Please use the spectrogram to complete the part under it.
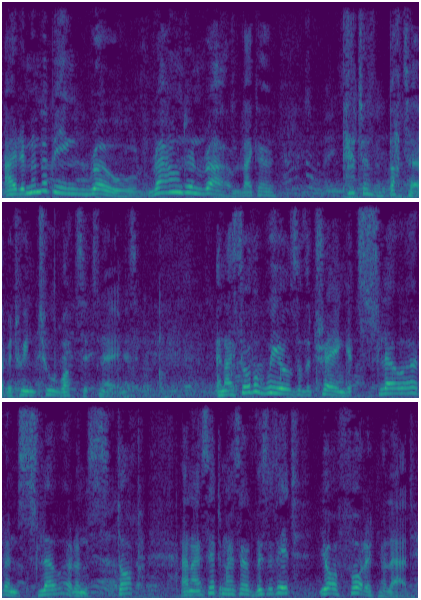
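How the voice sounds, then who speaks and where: An actor playing a brusque, stoical injured doctor with an educated English accent, shaken and in pain, in a radio drama. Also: male voice, fairly high pitch, wildly swooping pitch. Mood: wry, shaken. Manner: clipped, brisk, matter-of-fact. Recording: busy crowd noise behind.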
